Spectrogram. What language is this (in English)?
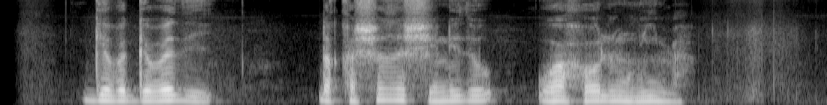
Somali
